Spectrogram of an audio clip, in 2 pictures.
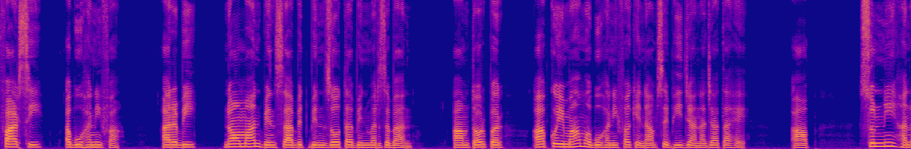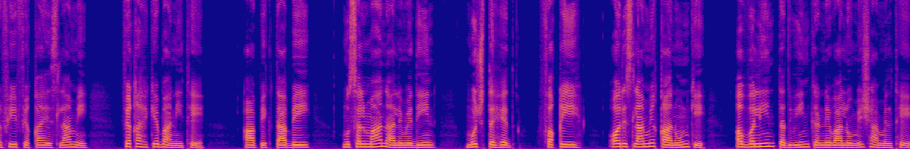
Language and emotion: Urdu, neutral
